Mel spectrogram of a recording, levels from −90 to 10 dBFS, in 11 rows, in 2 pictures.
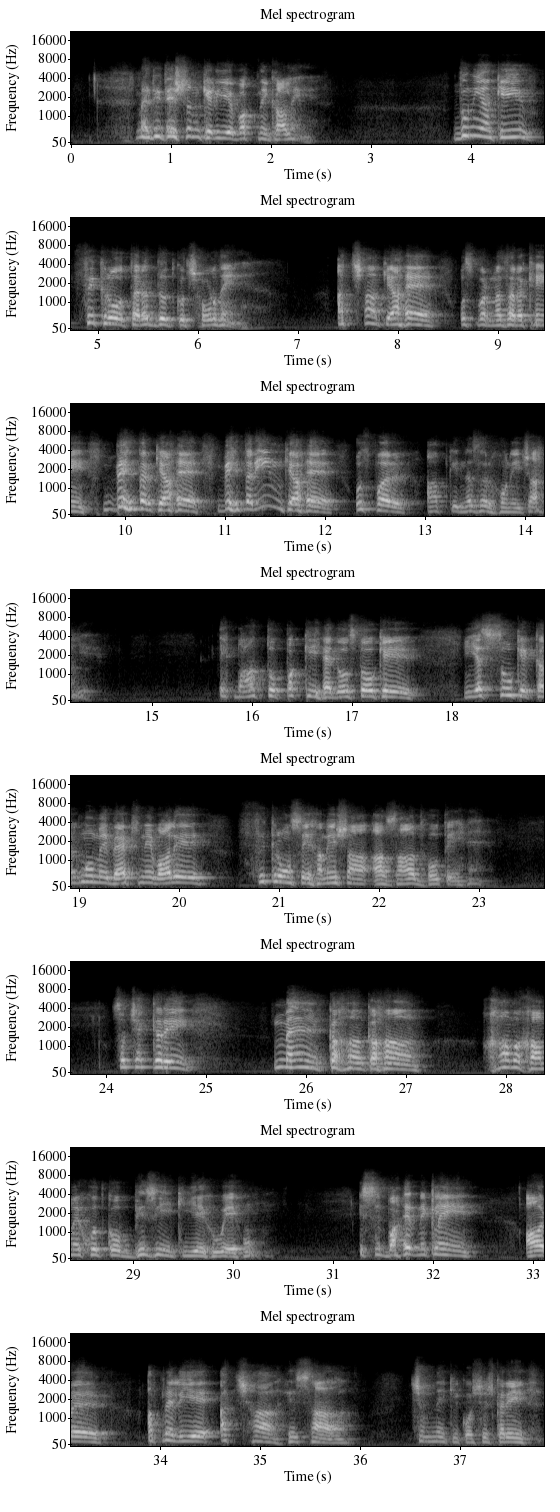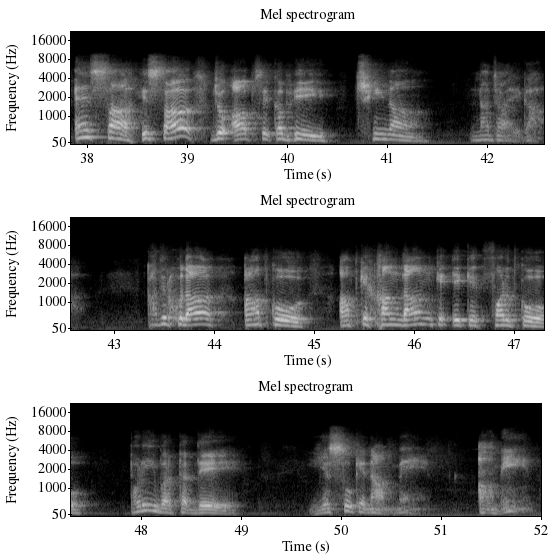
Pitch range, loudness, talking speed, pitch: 145-220 Hz, -20 LUFS, 125 wpm, 185 Hz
